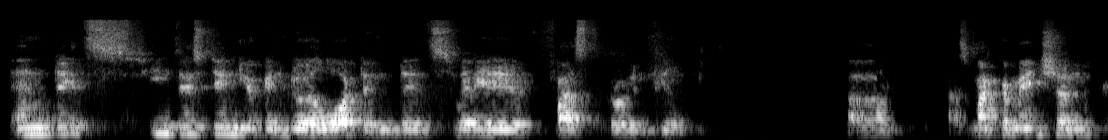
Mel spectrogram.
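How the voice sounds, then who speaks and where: A middle-aged man from Ukraine with a Russian accent gives an informal technical workshop talk, haltingly and often clearing his throat. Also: a little high. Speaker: workshop presenter, security engineer. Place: indoor room at a live workshop. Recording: roomy echo, distant mic, faint noise.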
